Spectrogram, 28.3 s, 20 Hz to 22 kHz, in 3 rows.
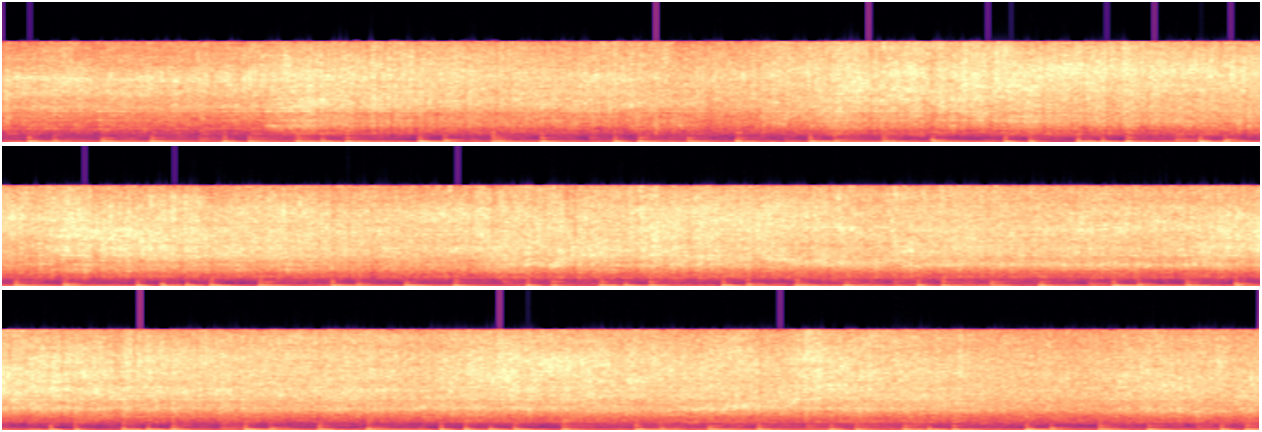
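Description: Raw chicken strips sizzling on the hot non-stick dome grill plate of a Silvercrest 2-in-1 tabletop grill with hot pot. The sizzle is steady and gets louder about two seconds in as more pieces go onto the plate.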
